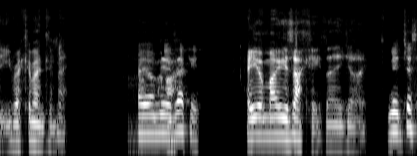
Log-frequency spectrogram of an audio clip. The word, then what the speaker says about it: Hayao Miyazaki: Hayao Miyazaki, there you go.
